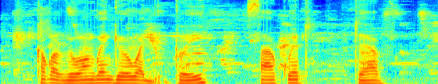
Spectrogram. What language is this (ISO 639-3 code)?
mas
